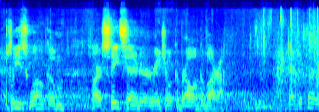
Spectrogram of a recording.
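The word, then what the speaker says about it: Rachael Cabral-Guevara: Now, please welcome our state senator, Rachel Cabral Gavara.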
